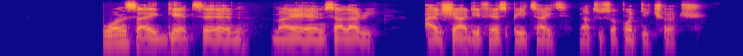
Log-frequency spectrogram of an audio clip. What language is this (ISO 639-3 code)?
pcm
